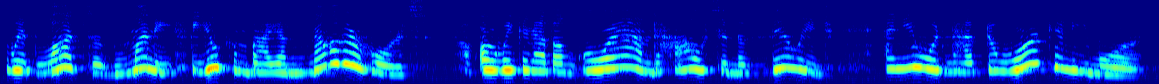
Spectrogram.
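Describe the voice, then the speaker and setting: A woman voicing an excitable, emphatic woodcutter's wife in a children's storybook. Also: very high voice, measured pace, dull audio, pitched above the performer's own voice. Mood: eager. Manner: exclamatory, emphatic.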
